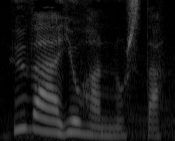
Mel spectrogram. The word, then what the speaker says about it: Hyvää Juhannusta: Hyvää Juhannusta. Hyvää Juhannusta. Hyvää Juhannusta. Hyvää Juhannusta. Hyvää Juhannusta to our Finnish viewers.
